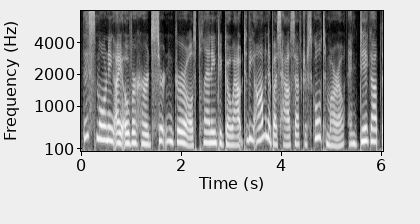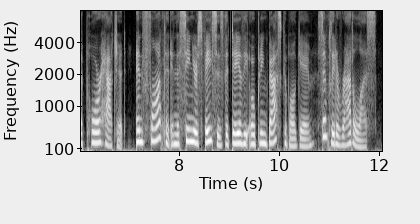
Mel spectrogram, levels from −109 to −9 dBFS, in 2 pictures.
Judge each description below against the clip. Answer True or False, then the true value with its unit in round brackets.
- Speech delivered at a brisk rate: True (210 wpm)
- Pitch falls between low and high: False (220 Hz)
